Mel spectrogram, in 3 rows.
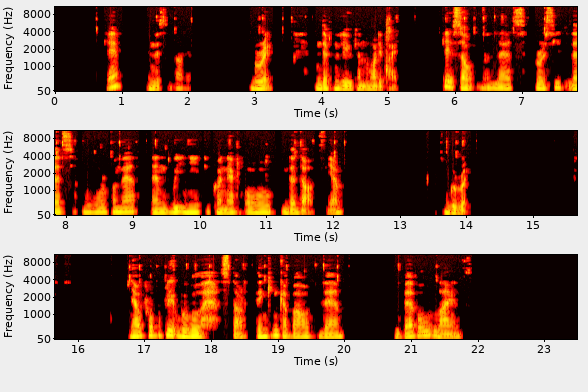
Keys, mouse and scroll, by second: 0.5 alt+click, 1.4 alt+middle click, 1.7 alt+click, 3.3 alt+click, 3.7 alt+middle click, 4.9 alt+click, 5.2 alt+middle click, 5.5 alt+scroll down 1, 5.7 alt+click, 6.2 alt+click, 6.5 alt+middle click, 6.8 alt+click, 7.6 alt+right click, 7.8 alt+click, 8.1 alt+middle click, 8.4 alt+right click, 8.6 alt+click, 8.9 alt+right click, 9.1 alt+middle click, 9.4 alt+right click, 9.8 alt+middle click, 10.4-11.1 scroll down 3, 11.4 alt+click, 11.6 alt+middle click, 11.9 alt+click, 12.4 alt+middle click, 12.6 alt+scroll down 1, 13.2 ctrl+a, 13.5 alt+right click, 13.8 alt+click, 14.1 alt+middle click, 14.2 alt+scroll down 1, 15.1 alt+middle click, 15.8-16.3 scroll down 1, 16.3 1, 16.7 alt+click, 17.0 alt+right click, 17.2 alt+click, 17.6 alt+middle click, 17.9 alt+click, 18.4 alt+middle click, 18.7 alt+click, 19.2 alt+right click, 19.5 alt+middle click, 19.8 alt+click, 20.3 alt+right click, 20.6 alt+middle click, 21.0 alt+right click, 21.3 alt+click, 23.4 alt+right click.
